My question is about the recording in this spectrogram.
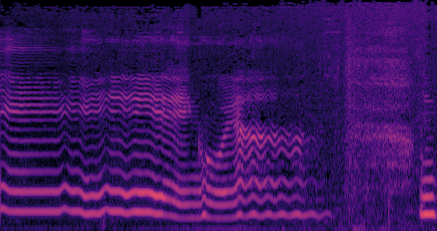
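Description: Unaccompanied solo voice singing a Mường folk song in long held notes with a wavering vibrato, the melody stepping downward; it breaks off about three seconds in.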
